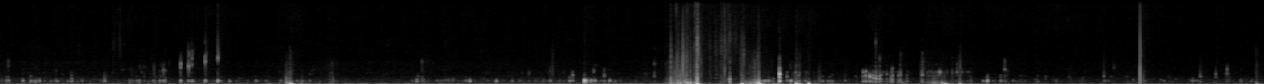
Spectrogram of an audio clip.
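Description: Gurgling, bubbling stomach rumbles come and go over a low steady hum, ordinary bowel sounds of digestion.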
